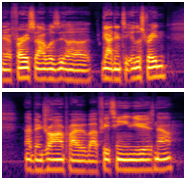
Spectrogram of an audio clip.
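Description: A man with an American accent talks at a fairly quick pace in a fairly low pitch. His tone is bright and sharp, and his intonation is monotone and flat. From Memphis, Tennessee. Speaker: rapper. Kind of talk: casual chat.

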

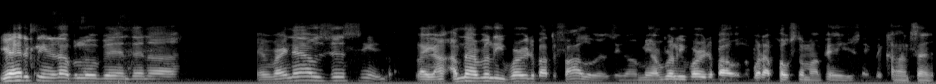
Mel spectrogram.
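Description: A man with a New York accent at a very fast pace, full of lively intonation and big swings in loudness. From New York, Spanish Harlem. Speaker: comedy video creator and club host. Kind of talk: casual interview. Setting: phone call.

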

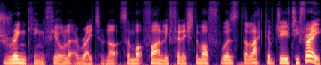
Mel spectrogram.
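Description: A man talks at a fairly quick pace with an English accent. The background is quiet. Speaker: podcast co-host. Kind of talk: casual chat.

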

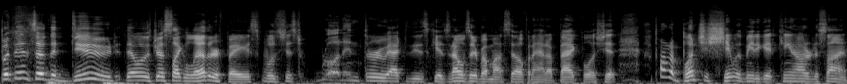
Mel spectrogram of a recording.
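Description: A man talks at a very fast pace with hardly any pauses, his fairly high pitch swinging very widely. Noticeable background noise runs under his voice. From US South, North Carolina (Kernersville). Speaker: podcast guest, horror fan. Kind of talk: casual chat.

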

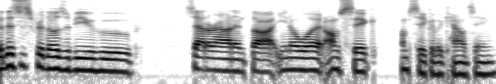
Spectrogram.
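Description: In a normal speaking voice, a man talks fairly quickly at a medium pitch with ordinary pitch variation. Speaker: podcast host and artist. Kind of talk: casual chat. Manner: joking, playful.

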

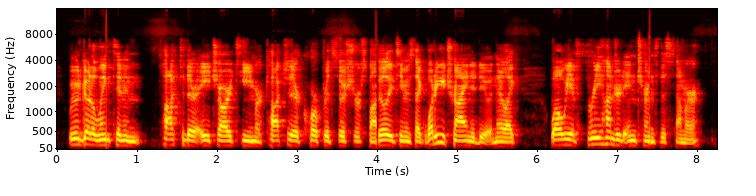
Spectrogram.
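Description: Ordinary pitch variation marks a man's speech, delivered at a very fast pace. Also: medium pitch for a man. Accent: American. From Wisconsin, near Milwaukee. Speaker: startup co-founder. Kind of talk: interview.

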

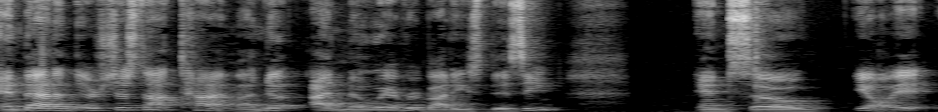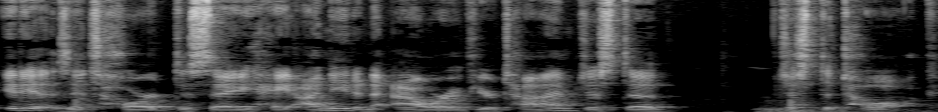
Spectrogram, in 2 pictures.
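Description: A man with an American accent, fairly high in pitch, somewhat breathy, with ordinary pitch variation. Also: moderate pace. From Shreveport, Louisiana, US South. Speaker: missionary and youth soccer coach. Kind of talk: interview.

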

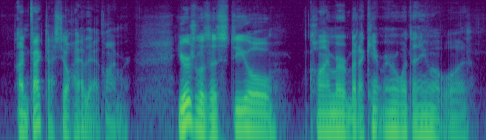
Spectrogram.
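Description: A man with a plain, everyday voice speaks at a fairly quick pace, with fairly low pitch and ordinary pitch variation. The recording is very clean, with a silent background. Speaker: hunting podcast co-host. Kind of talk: casual chat.

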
